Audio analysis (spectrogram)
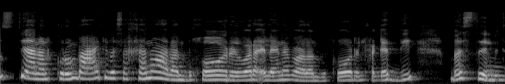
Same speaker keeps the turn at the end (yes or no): yes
